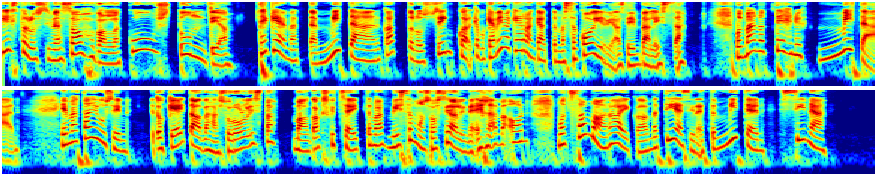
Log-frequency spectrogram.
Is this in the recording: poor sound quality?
no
